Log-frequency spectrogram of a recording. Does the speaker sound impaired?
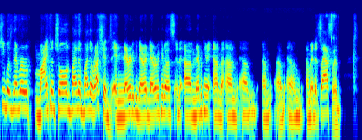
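Yes: stuttering, mild; stutter since childhood, school speech therapy, exercises not kept up, never fully resolved; still stutters, not frequently, not a big issue; stutters much less when performing, stutters when excited, stops and restarts, eases after minutes; here repeated sounds, repeated words.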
